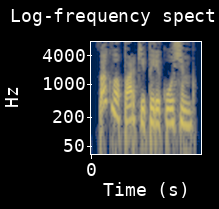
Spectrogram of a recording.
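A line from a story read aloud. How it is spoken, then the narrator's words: Cheerful. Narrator (Russian): бодро заявил Алекс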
